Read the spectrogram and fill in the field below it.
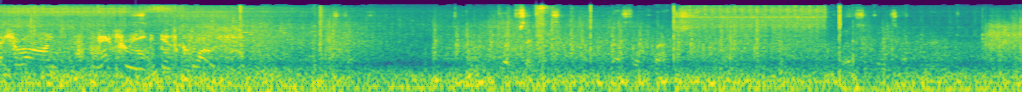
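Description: A tank engine idles with a deep, steady rumble.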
